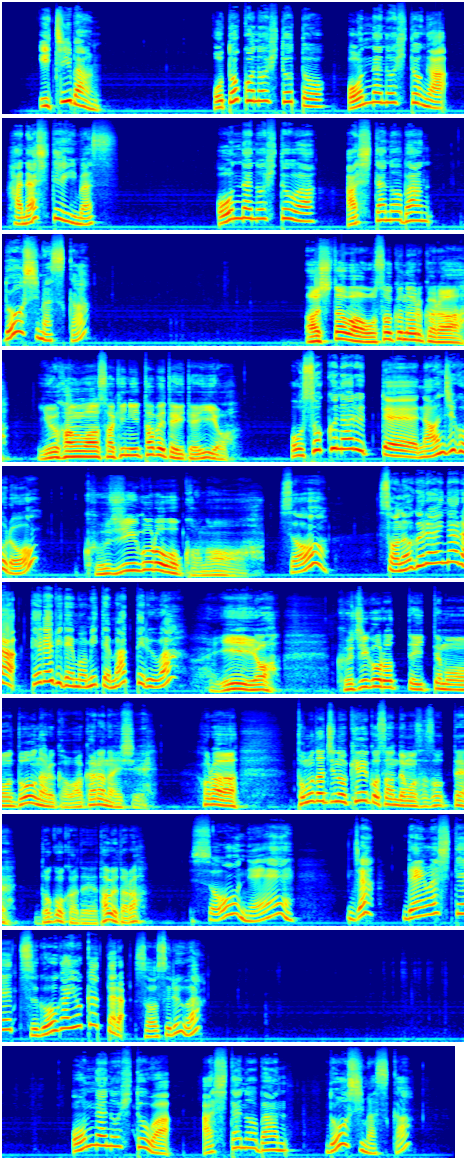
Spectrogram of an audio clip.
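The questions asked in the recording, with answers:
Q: 女の人は明日の晩どうしますか?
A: 友達の恵子さんに電話して、都合がよければ一緒にどこかで夕飯を食べる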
